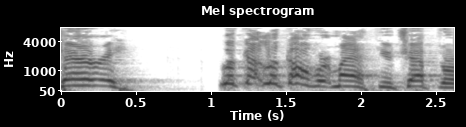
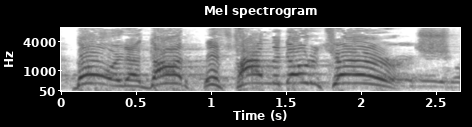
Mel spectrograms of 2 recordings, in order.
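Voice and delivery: high, slow-stretched exultant cry; joyful shout; 8 semitones higher than usual. Acted. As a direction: shout it out like a glad churchgoer. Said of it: "come out there with a shout".

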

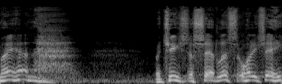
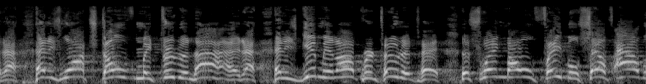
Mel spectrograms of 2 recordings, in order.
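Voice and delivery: raised, rhythmic testifying with gasped "uh"; full-force preaching; 6 semitones higher than usual. Real, not acted. Preacher thanking God for another morning, full-force preaching. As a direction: build into a driving preacher cadence.

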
